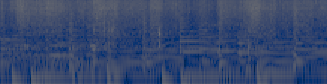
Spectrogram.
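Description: Hands in plastic kitchen gloves tossing a wet, seasoned acorn-jelly and vegetable salad in a bowl: a steady squishing and crinkling of gloves and leaves. Light background music plays under it.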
